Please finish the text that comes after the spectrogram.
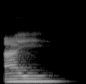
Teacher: Irony. Where is the stress on irony? Of course, the first syllable.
